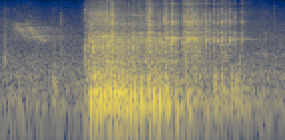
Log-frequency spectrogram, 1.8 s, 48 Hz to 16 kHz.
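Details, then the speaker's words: 22-year-old Cub Cadet ST23 26cc two-stroke trimmer, first try on choke: catches about a second with a ragged, uneven buzz, then fades; sluggish, with suspected dirty carb and a failed fuel tank grommet. "It's trying. sluggish."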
